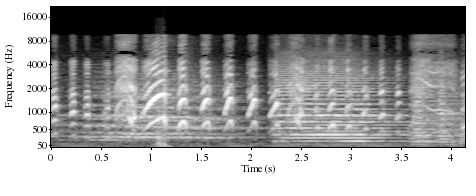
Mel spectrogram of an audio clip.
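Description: A cartoon character's laugh, a fast run of short syllables about five a second, over background music. About two seconds in the laugh stops and a held music chord carries on.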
